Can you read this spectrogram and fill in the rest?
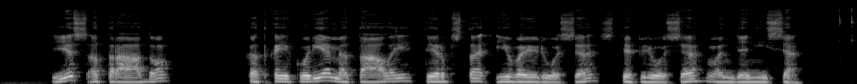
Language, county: Lithuanian, Alytus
